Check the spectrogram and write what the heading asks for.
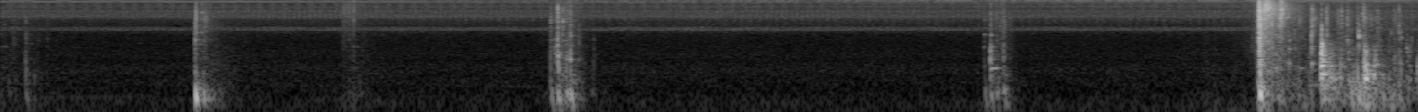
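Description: Pieces of firewood dropped one at a time into a brick fire pit, five separate wooden knocks a second or more apart, then a loud clatter of many pieces tumbling in near the end as the basket is emptied.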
